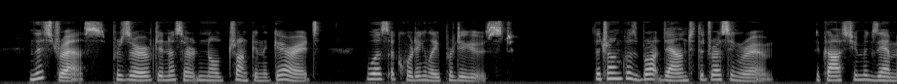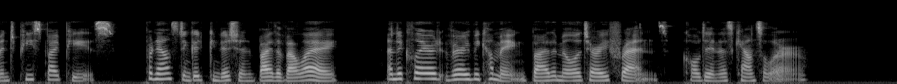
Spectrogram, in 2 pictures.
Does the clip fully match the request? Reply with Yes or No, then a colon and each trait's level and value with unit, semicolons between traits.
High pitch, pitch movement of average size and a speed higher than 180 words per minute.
No: high, 195 Hz; average, 4.3 semitones; average, 160 wpm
